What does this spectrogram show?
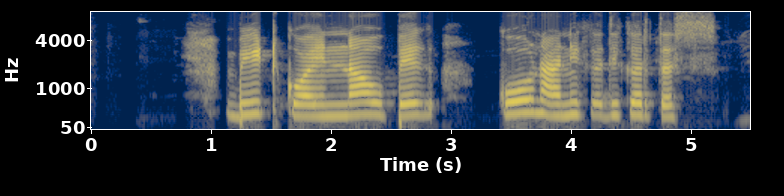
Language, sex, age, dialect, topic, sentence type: Marathi, female, 31-35, Northern Konkan, banking, statement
